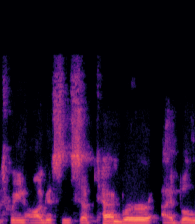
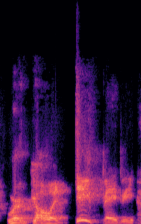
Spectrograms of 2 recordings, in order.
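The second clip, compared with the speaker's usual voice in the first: hyped up; 3 semitones higher than usual. Real, not acted. Hyping the viewer.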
